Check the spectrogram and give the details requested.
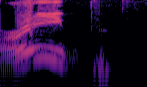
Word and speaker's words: REAP: Okay, the rent escrow program, REAP, rhymes with rape.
